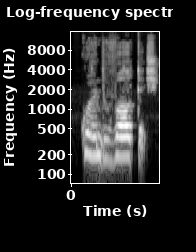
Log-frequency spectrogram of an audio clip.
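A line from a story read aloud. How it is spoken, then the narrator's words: Grumpy bear asking. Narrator (Portuguese): perguntou o urso resmungão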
